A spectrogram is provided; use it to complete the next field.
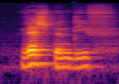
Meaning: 1. pern, European honey buzzard (Pernis apivorus) 2. honey buzzard, any raptor of the genera Pernis and Henicopernis
- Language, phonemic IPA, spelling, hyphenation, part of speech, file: Dutch, /ˈʋɛs.pə(n)ˌdif/, wespendief, wes‧pen‧dief, noun, Nl-wespendief.ogg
